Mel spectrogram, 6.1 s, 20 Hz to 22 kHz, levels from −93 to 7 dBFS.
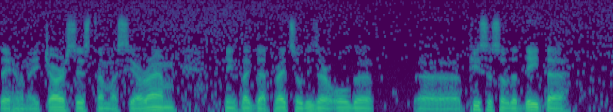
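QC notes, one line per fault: Throughout, overdone noise removal: the noise reduction was pushed too hard on this speech, so individual frequency bands sitting near the noise floor get dragged right down or switched off. The background drops and breaks up into little twinkling specks, and the quieter parts of the voice vanish along with it.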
